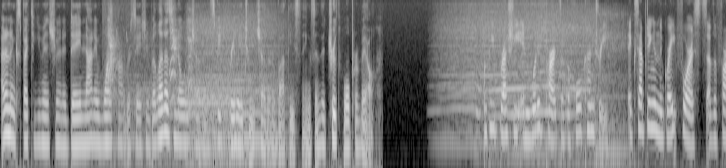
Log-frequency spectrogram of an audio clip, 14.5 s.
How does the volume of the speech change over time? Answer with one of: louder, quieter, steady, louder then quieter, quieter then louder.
steady.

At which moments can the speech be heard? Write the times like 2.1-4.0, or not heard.
0.0-7.7, 9.7-14.4.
